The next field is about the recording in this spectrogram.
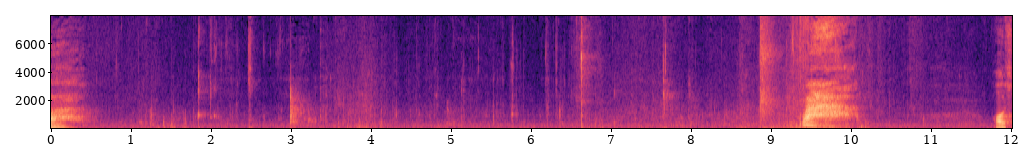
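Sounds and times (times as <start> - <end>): wet chewing mouth clicks: 1.2 - 8.0.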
